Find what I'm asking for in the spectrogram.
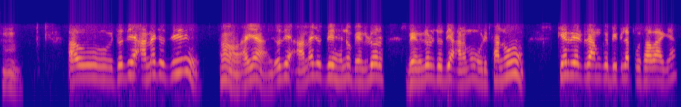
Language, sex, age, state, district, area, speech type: Odia, male, 45-60, Odisha, Nuapada, urban, conversation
